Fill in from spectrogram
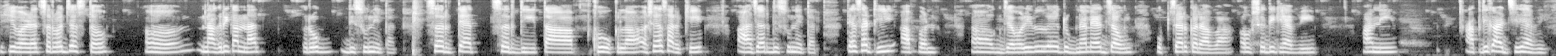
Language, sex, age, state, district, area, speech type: Marathi, female, 18-30, Maharashtra, Bhandara, rural, spontaneous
